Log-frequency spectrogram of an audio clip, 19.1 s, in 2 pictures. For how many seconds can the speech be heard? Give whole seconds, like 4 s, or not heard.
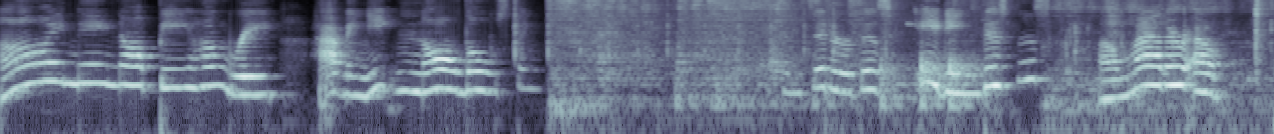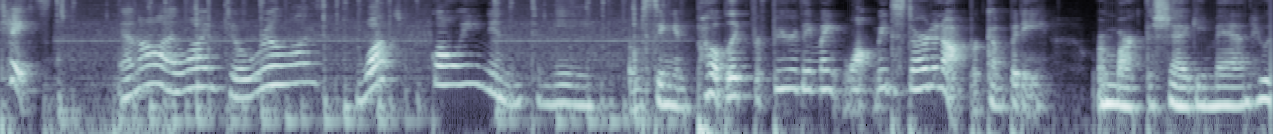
17 s.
